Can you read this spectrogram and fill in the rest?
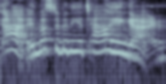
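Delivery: high, loud mock deduction; hammed-up eureka; acted accusation. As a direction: blurt it out like a triumphant accuser.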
